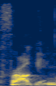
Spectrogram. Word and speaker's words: phrogging: there called frogging frogging spelled with a ph but pronounced like frogging like an fr so this is a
